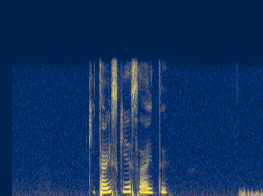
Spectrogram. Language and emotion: Russian, neutral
